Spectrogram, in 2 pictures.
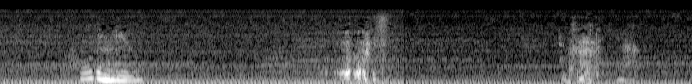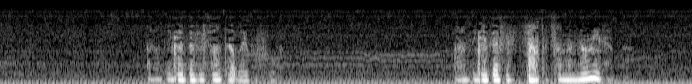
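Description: A woman speaks quietly and intimately, close by, with pauses.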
